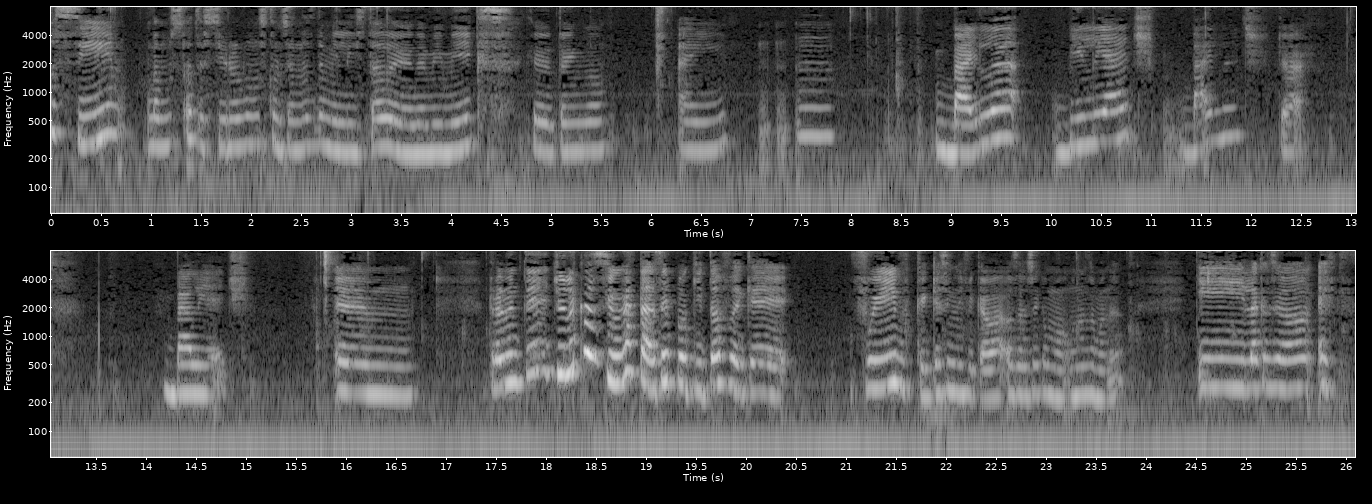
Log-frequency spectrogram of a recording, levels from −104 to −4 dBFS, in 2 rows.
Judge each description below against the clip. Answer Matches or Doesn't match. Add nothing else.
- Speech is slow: Matches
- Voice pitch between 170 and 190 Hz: Doesn't match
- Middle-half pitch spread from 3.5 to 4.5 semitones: Matches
